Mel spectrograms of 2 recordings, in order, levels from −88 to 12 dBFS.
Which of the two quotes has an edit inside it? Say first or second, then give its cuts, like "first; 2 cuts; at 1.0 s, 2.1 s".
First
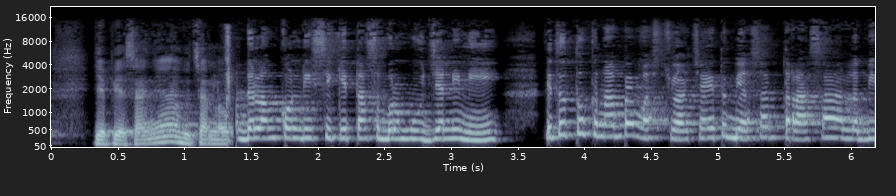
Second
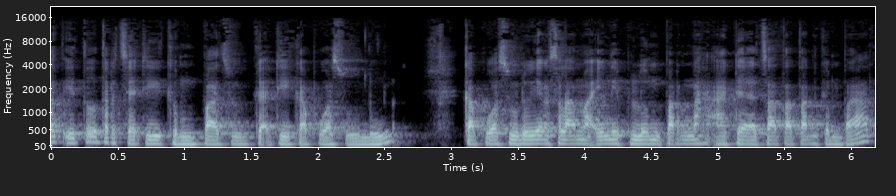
first; 1 cut; at 1.4 s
